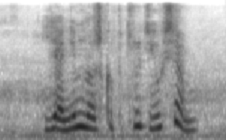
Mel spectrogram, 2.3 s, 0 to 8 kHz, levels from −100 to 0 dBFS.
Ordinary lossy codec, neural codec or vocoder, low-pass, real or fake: AAC, 32 kbps; codec, 16 kHz, 2 kbps, FunCodec, trained on LibriTTS, 25 frames a second; 7.2 kHz; fake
